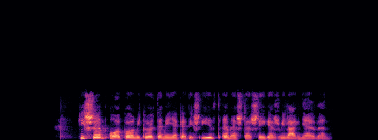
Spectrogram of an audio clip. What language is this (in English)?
Hungarian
